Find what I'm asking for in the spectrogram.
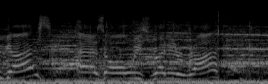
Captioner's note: applause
